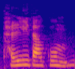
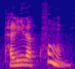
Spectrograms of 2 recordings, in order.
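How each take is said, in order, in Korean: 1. 마지막 단어는 부드러운 g 소리로 시작합니다. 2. 마지막 단어는 유기음 k 소리로 시작합니다. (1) "그래서 달리다 굼 이러죠" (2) "히브리어는 쿰입니다"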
